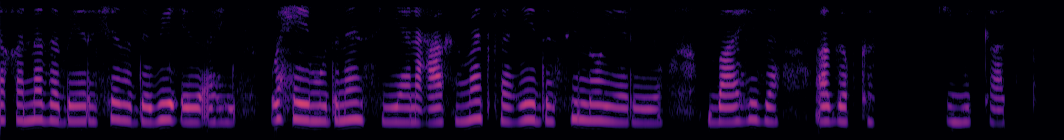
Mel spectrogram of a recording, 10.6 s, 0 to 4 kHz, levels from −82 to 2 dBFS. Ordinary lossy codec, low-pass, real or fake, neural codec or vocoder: none; 3.6 kHz; real; none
